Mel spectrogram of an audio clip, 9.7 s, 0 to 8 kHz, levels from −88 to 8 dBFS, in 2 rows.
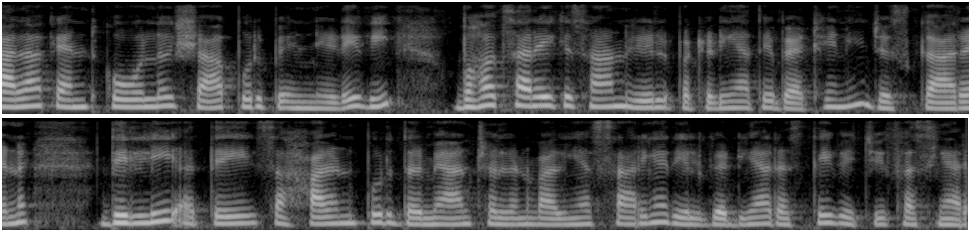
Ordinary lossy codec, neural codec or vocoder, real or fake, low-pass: none; codec, 16 kHz, 4 kbps, FunCodec, trained on LibriTTS, 50 frames a second; fake; 7.2 kHz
